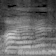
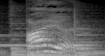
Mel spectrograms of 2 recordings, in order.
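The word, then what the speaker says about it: iron: नहीं, इसको आयरन नहीं बोलते, हम इसे बोलेंगे आयरन, आयरन, आयरन, आयरन, आयरन, आयरन। मेरे साथ रिपीट करो, आयरन, आयरन, आयरन। आर is sleeping, are is sleeping here, are is silent.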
